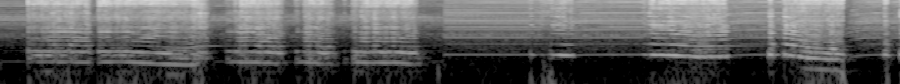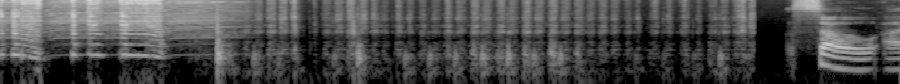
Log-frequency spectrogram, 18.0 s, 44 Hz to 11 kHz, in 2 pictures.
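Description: Small corded rotary tool cutting down a protruding plastic part of an Amiga 600 case: a whining motor, run in bursts, whose pitch dips and recovers as the bit bites into the plastic, for about the first eleven seconds. After that, quieter scraping and clicking of the trimmed plastic being handled.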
